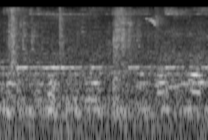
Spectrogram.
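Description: Chicago and North Western bi-level passenger coaches rolling slowly past, with sharp clicks from the wheels and rails over a steady running noise.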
